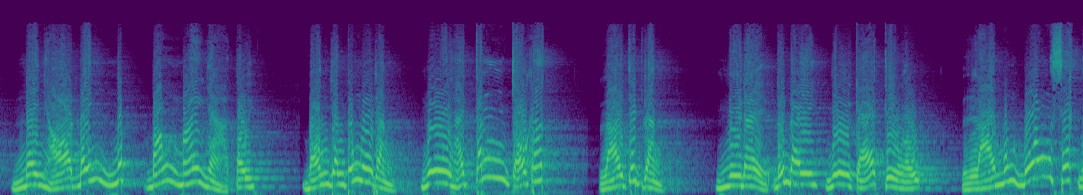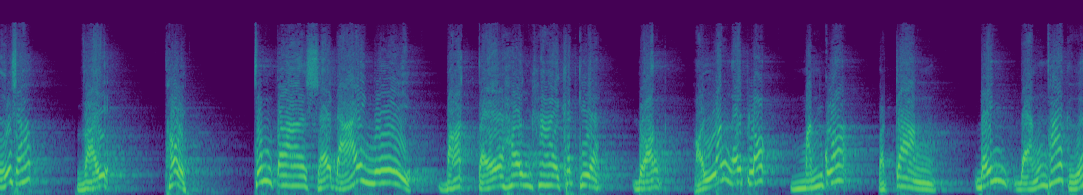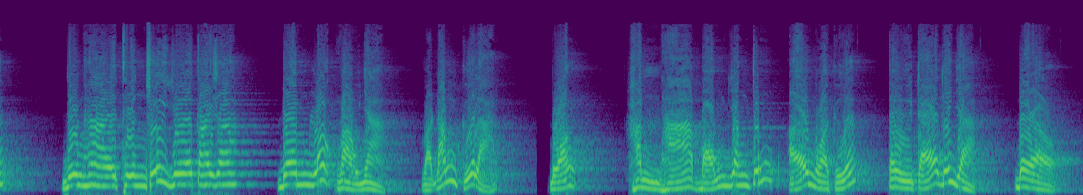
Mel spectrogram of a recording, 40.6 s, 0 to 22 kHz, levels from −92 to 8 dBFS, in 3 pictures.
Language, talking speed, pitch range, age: Vietnamese, 135 wpm, 145-230 Hz, 60-79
